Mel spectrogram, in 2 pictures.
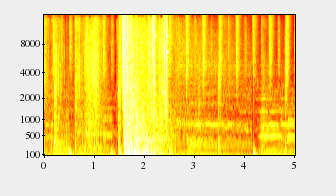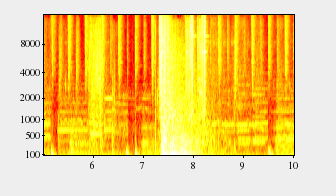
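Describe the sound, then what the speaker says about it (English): Gunfire in the zombie survival game Surroundead: many sharp shots in quick runs, with two dense, loud bursts of rapid fire and scattered single cracks in between. "Just making sure I'm shooting him in the head"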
